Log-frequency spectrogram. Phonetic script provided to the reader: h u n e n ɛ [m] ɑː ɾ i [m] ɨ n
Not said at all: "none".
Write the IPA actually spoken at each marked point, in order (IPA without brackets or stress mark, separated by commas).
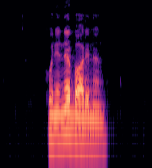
b, n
